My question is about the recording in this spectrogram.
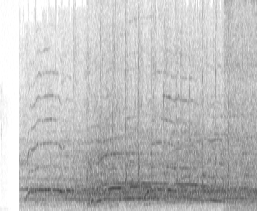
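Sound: parade crowd cheering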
